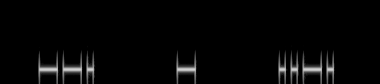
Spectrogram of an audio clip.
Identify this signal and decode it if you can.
Morse code, heard as a keyed tone, about 20 wpm, spaced as for 8 wpm, 700 Hz. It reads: GTF
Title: 166 Lesson 27e - Number 7 - Three Characters 20wpm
